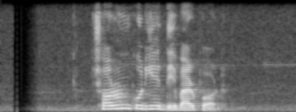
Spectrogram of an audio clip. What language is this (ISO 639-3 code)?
ben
